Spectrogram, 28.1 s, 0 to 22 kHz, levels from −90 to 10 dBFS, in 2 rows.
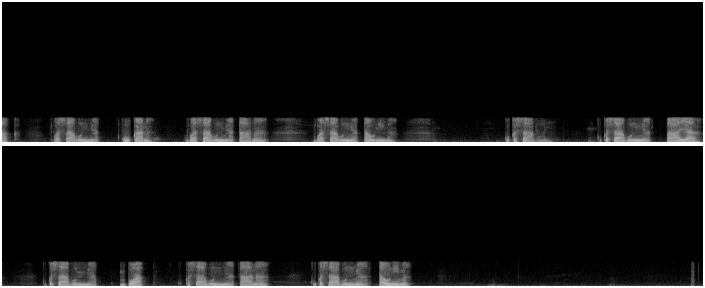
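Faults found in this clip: Muffled, band-limited speech throughout, nothing above 4 kHz; scratchy s sounds, grainy hiss under speech, plainly audible distortion on loud high content. Bluetooth CVSD headset codec, fits a 64 kbps one-bit stream: adaptive up/down steps lag fast waveforms.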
